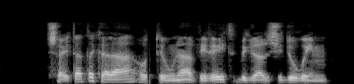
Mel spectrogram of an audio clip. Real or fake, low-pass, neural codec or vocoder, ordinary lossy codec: real; 7.2 kHz; none; MP3, 32 kbps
